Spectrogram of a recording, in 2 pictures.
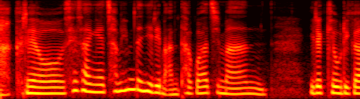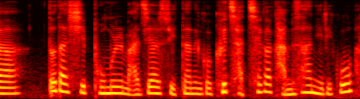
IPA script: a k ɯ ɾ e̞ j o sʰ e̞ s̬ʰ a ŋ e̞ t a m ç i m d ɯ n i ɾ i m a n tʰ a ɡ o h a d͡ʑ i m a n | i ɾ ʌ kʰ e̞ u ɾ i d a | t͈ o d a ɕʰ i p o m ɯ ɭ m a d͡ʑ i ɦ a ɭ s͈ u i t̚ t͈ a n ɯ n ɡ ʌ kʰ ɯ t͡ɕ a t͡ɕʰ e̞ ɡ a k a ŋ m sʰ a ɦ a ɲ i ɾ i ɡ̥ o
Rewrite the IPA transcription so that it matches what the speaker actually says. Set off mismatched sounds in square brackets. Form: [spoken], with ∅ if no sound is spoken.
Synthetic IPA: a k ɯ ɾ e̞ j o sʰ e̞ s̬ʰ a ŋ e̞ [t͡ɕʰ] a m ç i m d ɯ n i ɾ i m a n tʰ a ɡ o h a d͡ʑ i m a n | i ɾ ʌ kʰ e̞ u ɾ i [ɡ] a | t͈ o d a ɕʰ i p o m ɯ ɭ m a d͡ʑ i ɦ a ɭ s͈ u i t̚ t͈ a n ɯ n ɡ ʌ [k] ɯ t͡ɕ a t͡ɕʰ e̞ ɡ a k a [∅] m sʰ a ɦ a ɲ i ɾ i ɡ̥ o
